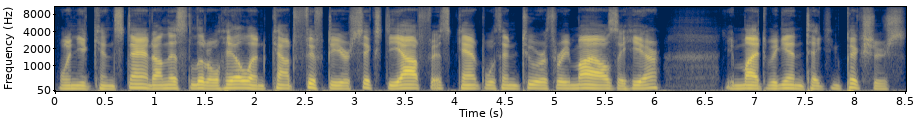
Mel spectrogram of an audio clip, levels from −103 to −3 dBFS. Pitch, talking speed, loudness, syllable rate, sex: 120 Hz, 190 wpm, -21 LUFS, 5.0 syllables/s, male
